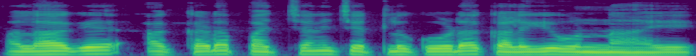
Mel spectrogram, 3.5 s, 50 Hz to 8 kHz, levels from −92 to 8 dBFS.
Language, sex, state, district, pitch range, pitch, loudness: Telugu, male, Andhra Pradesh, Sri Satya Sai, 110-125 Hz, 120 Hz, -15 LUFS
